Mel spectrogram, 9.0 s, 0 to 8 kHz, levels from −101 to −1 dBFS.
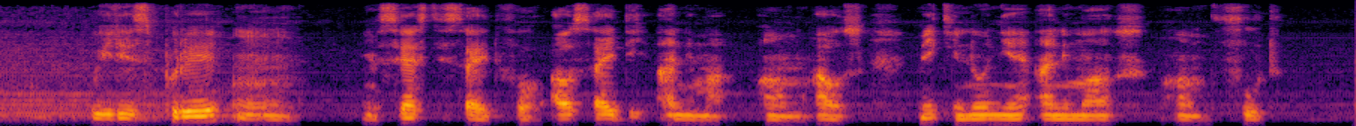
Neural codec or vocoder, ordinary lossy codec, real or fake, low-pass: none; none; real; 7.2 kHz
